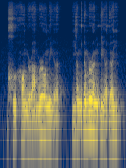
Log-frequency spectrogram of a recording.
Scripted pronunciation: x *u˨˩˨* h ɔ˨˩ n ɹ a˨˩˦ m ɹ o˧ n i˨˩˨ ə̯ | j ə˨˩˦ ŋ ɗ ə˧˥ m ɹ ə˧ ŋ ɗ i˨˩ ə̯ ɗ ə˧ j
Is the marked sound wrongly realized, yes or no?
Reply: no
